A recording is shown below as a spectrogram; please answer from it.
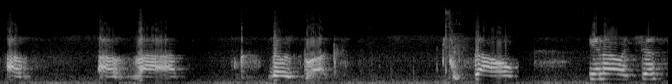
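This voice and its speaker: A woman's voice: mid-range voice, vocal fry, fairly bright tone, poor audio. A middle-aged woman talking conversationally as an author in an interview, chatty and anecdotal, often saying "you know".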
